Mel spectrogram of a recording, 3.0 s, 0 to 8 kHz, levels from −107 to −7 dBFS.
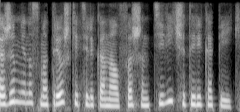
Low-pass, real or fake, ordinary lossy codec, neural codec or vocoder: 7.2 kHz; real; AAC, 48 kbps; none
